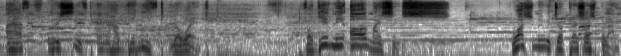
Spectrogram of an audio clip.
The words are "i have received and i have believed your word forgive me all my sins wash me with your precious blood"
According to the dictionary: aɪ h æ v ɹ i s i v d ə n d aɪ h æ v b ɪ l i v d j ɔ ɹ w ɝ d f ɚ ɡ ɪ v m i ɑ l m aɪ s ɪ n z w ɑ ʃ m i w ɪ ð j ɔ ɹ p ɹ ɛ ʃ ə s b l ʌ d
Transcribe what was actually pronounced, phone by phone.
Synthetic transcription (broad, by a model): aɪ h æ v ɹ i s i v d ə n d aɪ h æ v b ɪ l i v d j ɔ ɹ w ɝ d f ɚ ɡ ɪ v m i ɑ l m aɪ s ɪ n s w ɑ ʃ m i w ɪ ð j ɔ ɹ p ɹ ɛ ʃ ə s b l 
